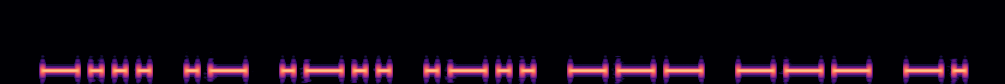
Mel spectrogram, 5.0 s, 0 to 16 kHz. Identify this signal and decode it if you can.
Morse code, heard as a keyed tone, about 20 wpm, 600 Hz. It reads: BALLOON
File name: cw-books / winnie-the-pooh / winnie-20wpm-page-0004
